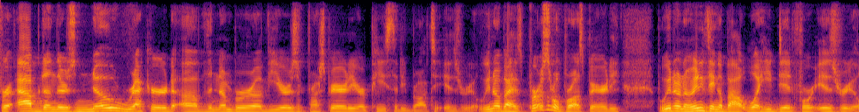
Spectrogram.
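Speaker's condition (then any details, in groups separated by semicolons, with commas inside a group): No condition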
